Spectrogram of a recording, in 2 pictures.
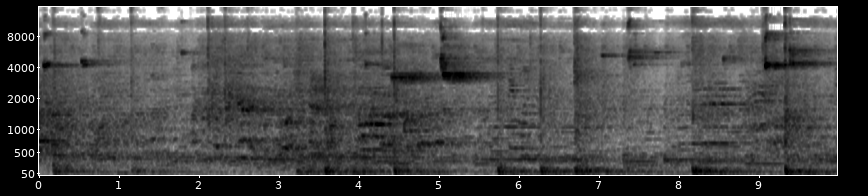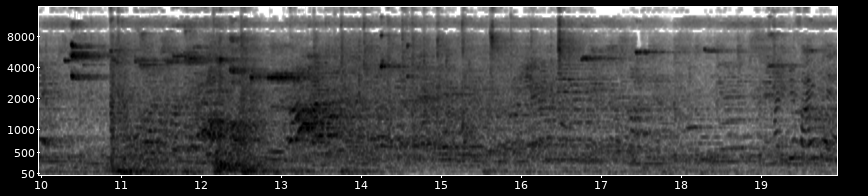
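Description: Many people talk and call out in a large echoing hall.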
